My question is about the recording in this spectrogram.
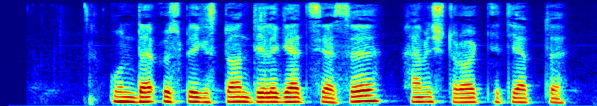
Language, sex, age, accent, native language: Uzbek, male, 25-34, Farg'ona, Uzbek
